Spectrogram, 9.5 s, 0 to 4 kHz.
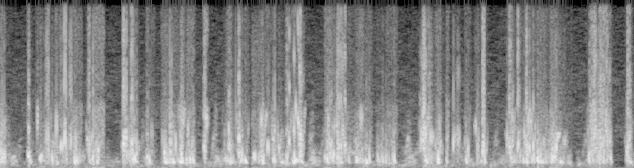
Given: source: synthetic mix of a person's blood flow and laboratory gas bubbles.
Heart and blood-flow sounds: Doppler ultrasound of blood flow; precordium
0.00-0.11 s: bubbles
0.39-0.49 s: bubbles
0.54-1.24 s: bubbles
1.28-1.56 s: bubbles
1.81-2.09 s: bubbles
2.17-2.33 s: bubbles
2.41-2.96 s: bubbles
3.04-3.15 s: bubbles
3.33-3.74 s: bubbles
3.77-4.60 s: bubbles
4.83-5.59 s: bubbles
5.63-5.96 s: bubbles
6.27-6.75 s: bubbles
6.78-6.92 s: bubbles
6.96-7.07 s: bubbles
7.11-7.32 s: bubbles
7.58-8.58 s: bubbles
8.79-9.20 s: bubbles
9.37-9.51 s: bubbles
From the record:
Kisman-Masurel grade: 444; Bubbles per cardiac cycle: continuous sound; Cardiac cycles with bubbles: 100%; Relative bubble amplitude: maximal (0.775 to 0.999); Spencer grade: 4 (maximum detectable bubble signal sounding continuously throughout systole and diastole of every cardiac period, and overriding the amplitude of the normal cardiac signals); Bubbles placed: only in the low amplitude regions of the cardiac cycle

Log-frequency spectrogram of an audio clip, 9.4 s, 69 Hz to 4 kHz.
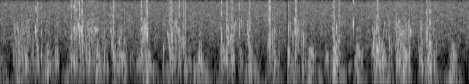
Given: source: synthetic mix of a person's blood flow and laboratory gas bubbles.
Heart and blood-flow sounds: Doppler ultrasound of blood flow; precordium
0.23-0.86 s: bubbles
1.07-1.20 s: bubbles
1.39-2.71 s: bubbles
2.78-3.00 s: bubbles
3.21-3.77 s: bubbles
3.96-4.07 s: bubbles
4.38-4.89 s: bubbles
4.91-5.08 s: bubbles
5.31-5.52 s: bubbles
5.54-5.61 s: bubbles
5.72-6.14 s: bubbles
6.62-6.83 s: bubbles
7.03-7.17 s: bubbles
7.41-8.26 s: bubbles
8.35-8.77 s: bubbles
From the record:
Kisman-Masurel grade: 332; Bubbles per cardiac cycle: rolling drumbeat, 9 or more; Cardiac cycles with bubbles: 50 to 99%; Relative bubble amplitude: moderate (0.250 to 0.450); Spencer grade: 3 (all of the cardiac periods contain showers or single bubble signals, but not dominating or overriding the cardiac motion signals); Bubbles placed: anywhere in the cardiac cycle

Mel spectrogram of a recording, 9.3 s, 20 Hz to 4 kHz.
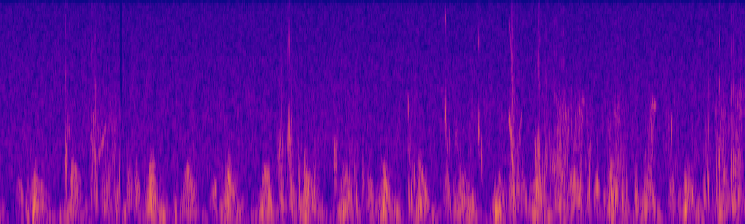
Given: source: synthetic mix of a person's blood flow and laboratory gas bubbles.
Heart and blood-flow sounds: Doppler ultrasound of blood flow; precordium
0.79-0.95 s: bubbles
1.11-1.53 s: bubbles
1.57-1.74 s: bubbles
3.45-3.69 s: bubbles
3.71-4.01 s: bubbles
4.15-4.25 s: bubbles
4.30-4.58 s: bubbles
5.07-5.29 s: bubbles
5.54-5.66 s: bubbles
5.68-5.73 s: bubbles
5.87-6.06 s: bubbles
6.34-6.53 s: bubbles
6.67-7.42 s: bubbles
7.58-7.88 s: bubbles
7.90-8.21 s: bubbles
8.32-8.48 s: bubbles
8.62-8.74 s: bubbles
8.77-9.32 s: bubbles
From the record:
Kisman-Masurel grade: 332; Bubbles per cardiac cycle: rolling drumbeat, 9 or more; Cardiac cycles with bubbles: 50 to 99%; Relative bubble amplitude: moderate (0.250 to 0.450); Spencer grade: 3 (all of the cardiac periods contain showers or single bubble signals, but not dominating or overriding the cardiac motion signals); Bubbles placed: only in the low amplitude regions of the cardiac cycle

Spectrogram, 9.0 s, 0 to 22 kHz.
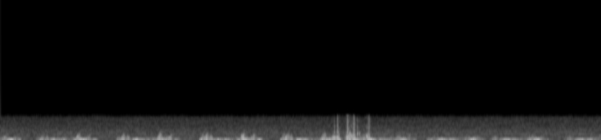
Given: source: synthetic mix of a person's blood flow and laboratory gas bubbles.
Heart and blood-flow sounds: Doppler ultrasound of blood flow; precordium
4.96-5.58 s: bubbles
From the record:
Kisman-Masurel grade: 213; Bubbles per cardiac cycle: several, 3 to 8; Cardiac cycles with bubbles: 1 to 10%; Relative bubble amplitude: loud (0.450 to 0.775); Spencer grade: 1 (occasional bubble signal discernible with the cardiac motion signal, with majority of cardiac periods free of bubbles); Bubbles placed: only in the low amplitude regions of the cardiac cycle

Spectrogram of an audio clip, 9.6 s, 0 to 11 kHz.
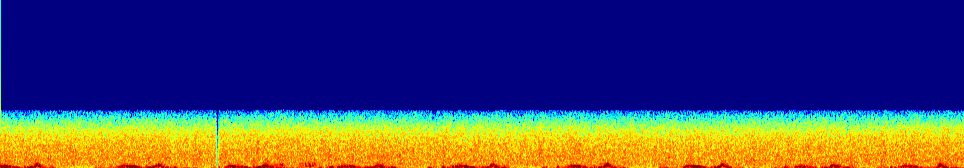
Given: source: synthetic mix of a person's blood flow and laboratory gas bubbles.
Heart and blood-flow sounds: Doppler ultrasound of blood flow; precordium
2.71-3.19 s: bubbles
From the record:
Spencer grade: 1 (occasional bubble signal discernible with the cardiac motion signal, with majority of cardiac periods free of bubbles); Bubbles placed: only in the low amplitude regions of the cardiac cycle

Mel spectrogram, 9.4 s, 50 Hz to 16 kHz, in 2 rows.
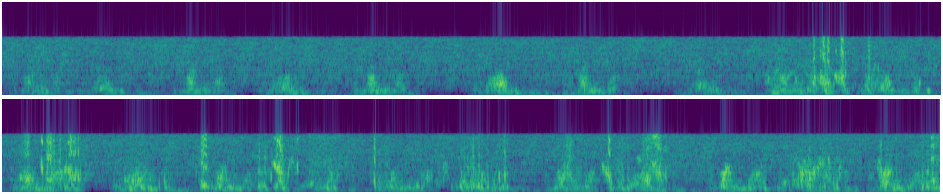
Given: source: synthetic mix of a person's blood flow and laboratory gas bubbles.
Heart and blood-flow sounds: Doppler ultrasound of blood flow; precordium
3.80-4.40 s: bubbles
4.54-4.68 s: bubbles
4.75-5.21 s: bubbles
5.25-5.58 s: bubbles
5.65-5.91 s: bubbles
5.95-6.19 s: bubbles
6.23-6.41 s: bubbles
6.54-6.71 s: bubbles
6.75-7.25 s: bubbles
7.50-7.61 s: bubbles
7.67-8.07 s: bubbles
8.42-8.99 s: bubbles
9.05-9.39 s: bubbles
From the record:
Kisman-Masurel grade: 332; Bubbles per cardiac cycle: rolling drumbeat, 9 or more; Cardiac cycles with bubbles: 50 to 99%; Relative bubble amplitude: moderate (0.250 to 0.450); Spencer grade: 3 (all of the cardiac periods contain showers or single bubble signals, but not dominating or overriding the cardiac motion signals); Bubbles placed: anywhere in the cardiac cycle

